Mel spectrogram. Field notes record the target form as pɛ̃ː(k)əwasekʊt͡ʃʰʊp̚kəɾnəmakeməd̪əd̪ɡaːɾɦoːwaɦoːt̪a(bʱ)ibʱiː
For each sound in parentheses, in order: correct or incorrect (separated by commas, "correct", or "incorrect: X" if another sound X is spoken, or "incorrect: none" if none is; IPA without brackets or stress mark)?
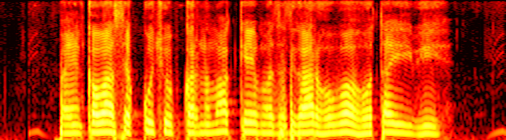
correct, incorrect: none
